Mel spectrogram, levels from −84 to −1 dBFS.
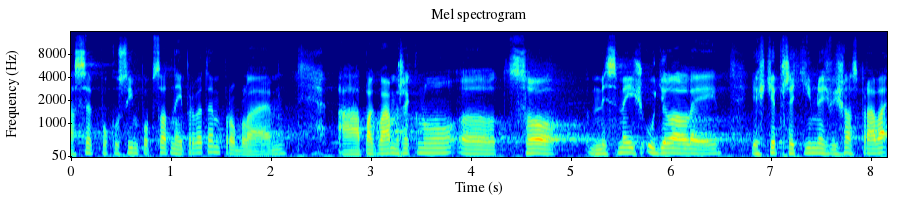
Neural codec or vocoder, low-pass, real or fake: vocoder, 44.1 kHz, 128 mel bands every 256 samples, BigVGAN v2; 14.4 kHz; fake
